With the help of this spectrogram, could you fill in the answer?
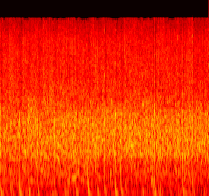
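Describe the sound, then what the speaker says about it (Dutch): A TV quiz show studio audience applauds politician Raoul Hedebouw, loud, dense, continuous clapping close by without a break. "Ja, nog nooit zoveel applaus gehad als politicus, denk ik."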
